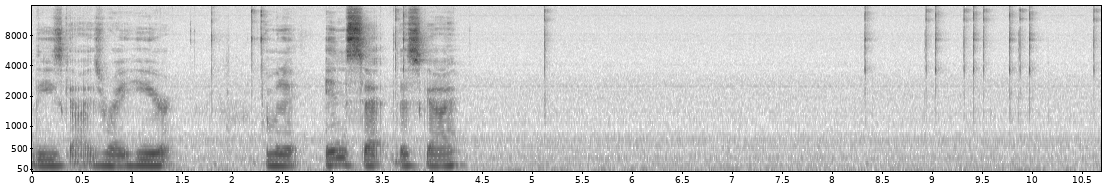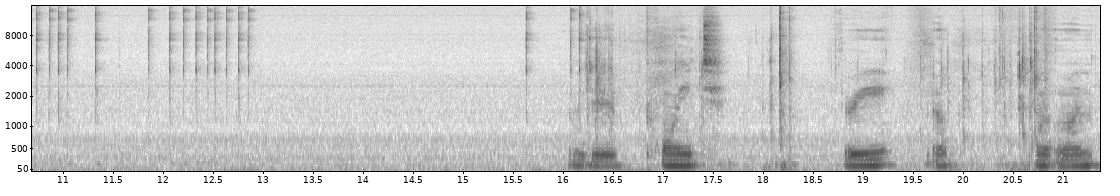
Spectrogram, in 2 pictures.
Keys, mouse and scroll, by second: 2.2 right click, 3.6 click, 5.1-8.3 drag, 8.9 click, 9.3 click, 9.5 click, 9.9 click, 10.6 click, 10.9 click, 11.0 click, 11.9 click, 12.2 click, 12.5 click, 12.6 click, 12.9-15.6 drag, 16.1 click, 16.3 ctrl+a, 17.3 ., 18.0 3, 18.2 Return, 19.9 ctrl+a, 20.2-21.1 typing.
